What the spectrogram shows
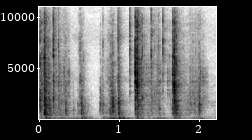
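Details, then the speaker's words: Echomerx heat tape dispenser cutting 2.5 mil Cricut heat tape: crisp clicks about four a second as the knob turns, blade popping through the tape, slight hesitation from tape thickness; working normally. "I can definitely hear the popping sound or the clunking sound of that. That means just the blade is cutting into the tapes."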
